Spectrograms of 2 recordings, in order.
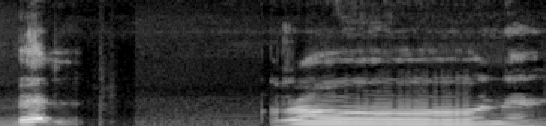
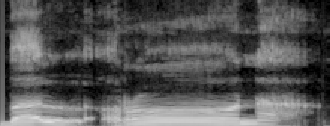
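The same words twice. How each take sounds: First: A one-second silent stop comes between the words. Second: The two words run together without any stop. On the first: The speaker calls it right. "আমি বললাম বাল, এরপরে এক সেকেন্ড চুপ থাকলাম, দম না নিয়ে তারপরে বললাম রনা" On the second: The speaker calls it wrong. "অনেকে এটাকে ভুল করে মিলিয়ে পড়ে ফেলে"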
